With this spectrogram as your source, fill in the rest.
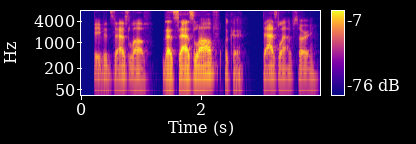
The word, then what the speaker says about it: Zaslav: is his name David zaslav that's zaslav okay zaslav sorry zaslav but I think it's pronounced zaz I sounds so evil but it's zaz laav yeah allegedly allegedly sounds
